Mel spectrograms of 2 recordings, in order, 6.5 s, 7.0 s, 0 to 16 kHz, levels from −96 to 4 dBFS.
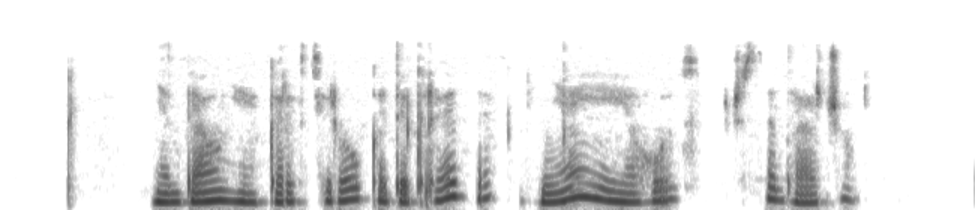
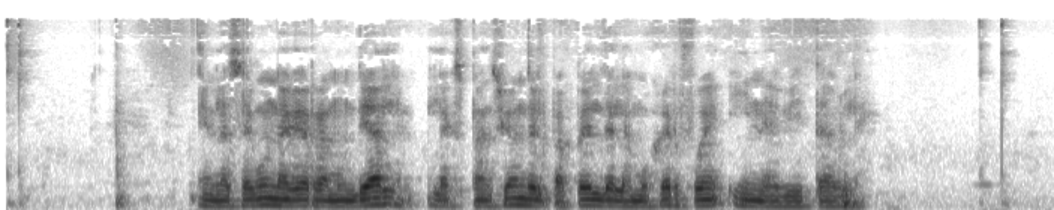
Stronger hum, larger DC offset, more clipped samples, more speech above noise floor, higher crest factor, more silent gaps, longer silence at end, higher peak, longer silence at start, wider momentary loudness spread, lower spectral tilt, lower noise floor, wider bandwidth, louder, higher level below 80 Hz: neither; neither; neither; first, over 61 dB vs 45 dB; about the same, 18 dB vs 18 dB; neither; first, 0.8 s vs 0.35 s; second, -14 dBFS vs -2 dBFS; first, 0.45 s vs 0.05 s; second, 13 LU vs 19 LU; about the same, -7.5 dB/octave vs -7 dB/octave; first, under -90 dBFS vs -64 dBFS; second, 7.2 kHz vs 11.5 kHz; second, -30 LUFS vs -20 LUFS; second, -66 dBFS vs -40 dBFS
